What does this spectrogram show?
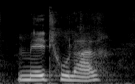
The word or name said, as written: medygulal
